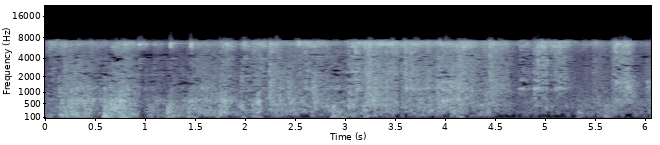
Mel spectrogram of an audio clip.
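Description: A house shaking in an earthquake: a dense, continuous rattling and clattering of the building and the things in it, with many sharp clinks and knocks. It sets in abruptly and stays loud throughout.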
